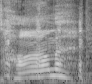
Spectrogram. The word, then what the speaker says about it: Hamm: The name is Hamm. Ham is what you eat.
